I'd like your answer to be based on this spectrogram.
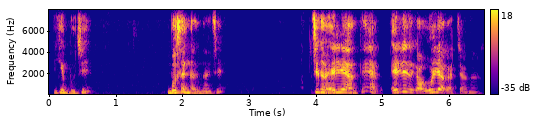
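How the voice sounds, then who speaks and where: A middle-aged woman leading a casual Bible study. She talks in a conversational way and often checks in with quick rhetorical questions. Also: mid-range voice, very animated, dull audio.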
